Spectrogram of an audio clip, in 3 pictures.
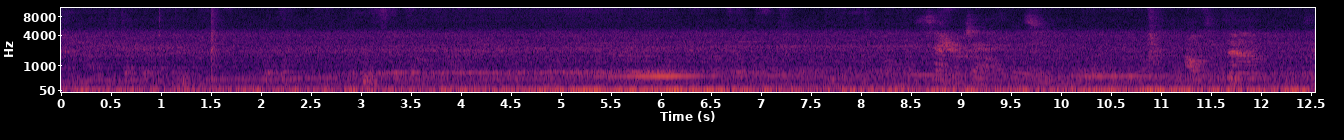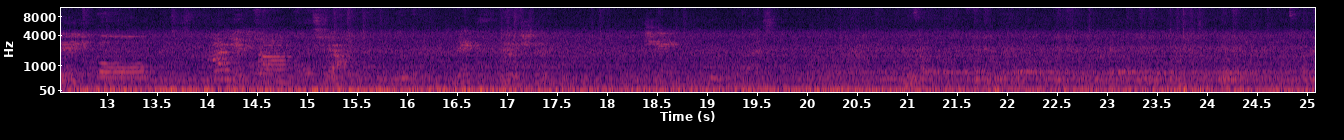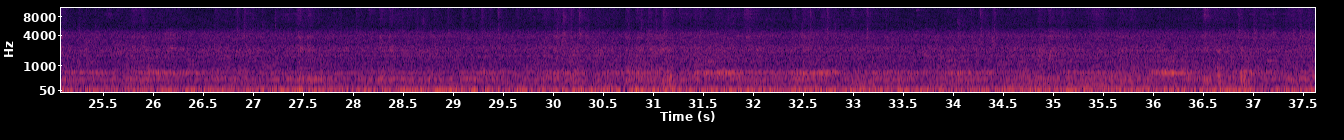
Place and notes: from Metropolitan Park station to Ciaotou Sugar Refinery station
Kaohsiung City, Taiwan, 16 May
